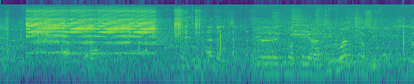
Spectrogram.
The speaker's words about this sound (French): et ensuite, quand il tombe à zéro, eh bien ça va fonctionner l'alarme.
